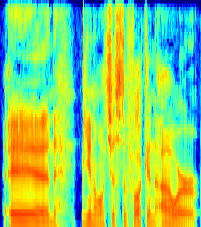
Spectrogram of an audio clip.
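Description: Slow, gravelly-voiced tired young man. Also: mid-range voice, fairly even intonation, darkish tone, no echo, clean studio sound. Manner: profane, laid-back, trailing off with fillers. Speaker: podcast co-host. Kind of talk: casual rambling monologue.

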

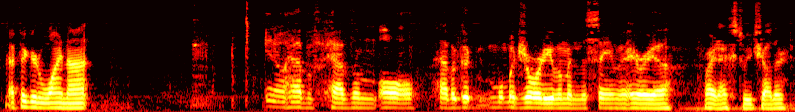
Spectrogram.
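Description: A man's voice: medium pitch, little pitch movement, normal speed, darkish tone. A man casually showing things off in a rambling, off-the-cuff vlog, recorded indoors on a handheld phone. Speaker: hobbyist video presenter. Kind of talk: casual show-and-tell vlog. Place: small bedroom indoors. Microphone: handheld phone camera.

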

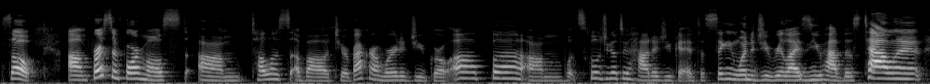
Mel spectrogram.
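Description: A woman's voice: medium pitch, animated, moderate pace, pushed and bright, smooth. A woman co-hosting a casual podcast, asking questions and backing the guest with frequent affirmations. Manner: chatty, lots of affirming mm-hmms. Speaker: podcast co-host.

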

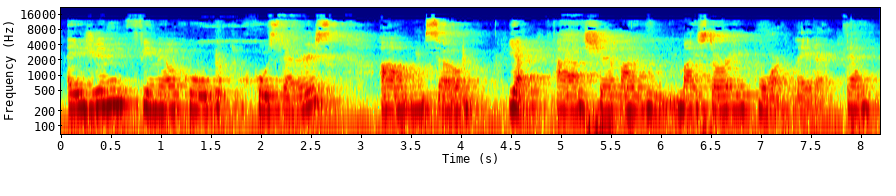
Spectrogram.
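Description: A woman's voice: medium pitch, mellow, slight background noise. A woman from China speaking on a panel, with a heavy stutter and many repeated words. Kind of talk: panel talk. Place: hotel conference room with audience. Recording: echoey conference hall from far off.

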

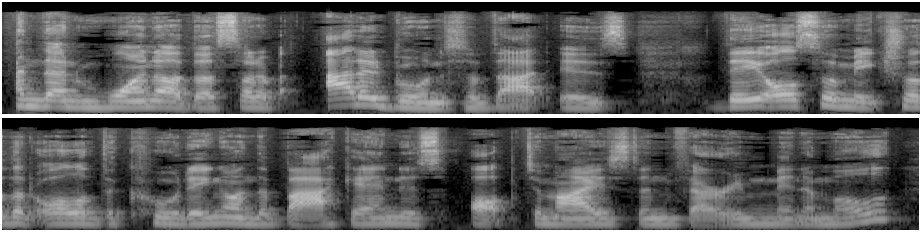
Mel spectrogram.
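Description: A woman from Trinidad and Tobago speaks as a consultant being interviewed. Her voice sits a little low, and she explains things in a conversational way. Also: steady tone, fast talker, vocal fry, fairly bright tone. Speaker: guest, sustainability consultant.

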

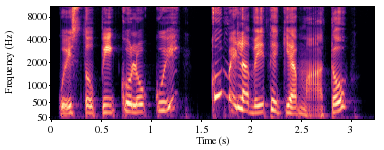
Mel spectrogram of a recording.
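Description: A woman's voice: medium pitch, huge pitch swings, unhurried, vocal fry, no room sound, clean studio sound, exaggerated voice. A woman voicing a trusting, puzzled male mouse in a fairy tale, with a questioning, exclamatory way of talking. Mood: curious, puzzled.

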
